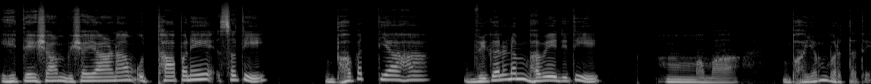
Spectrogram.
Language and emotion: Sanskrit, fearful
